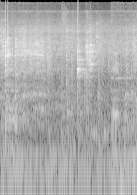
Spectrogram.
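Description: Garlic and ginger being stirred into softened frying onions in a pan for lentil rice pilaf, a close, steady sizzle with spoon scraping and clinking against the pot.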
